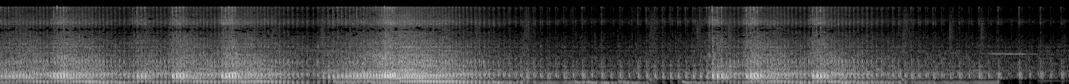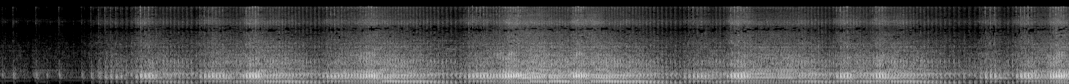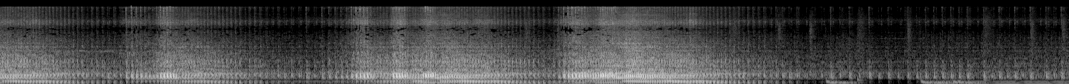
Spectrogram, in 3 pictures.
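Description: RS125 motorcycle's single-cylinder four-stroke engine revved in repeated throttle blips through an aftermarket Apido canister exhaust with a big elbow, swelling and falling every second or two. The engine sound drops away briefly about ten seconds in, then the revving picks up again.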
